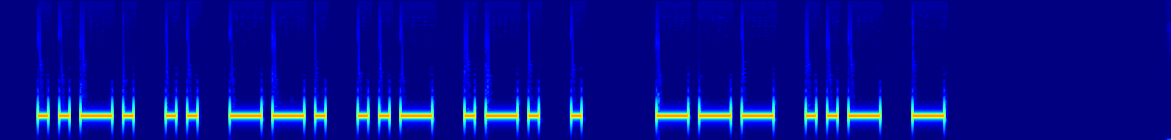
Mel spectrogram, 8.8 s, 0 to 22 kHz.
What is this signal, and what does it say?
Morse code, heard as a keyed tone, about 15 wpm, 700 Hz. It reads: FIGURE OUT
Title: Speed-Racing - Sets of 4 Words 15wpm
